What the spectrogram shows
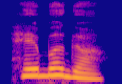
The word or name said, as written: ಹಬ್ಬುಗೆ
